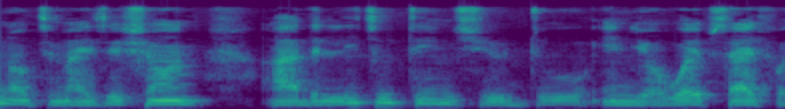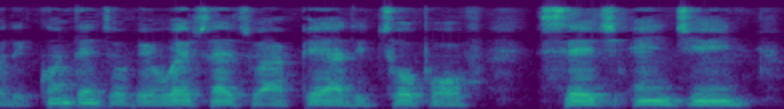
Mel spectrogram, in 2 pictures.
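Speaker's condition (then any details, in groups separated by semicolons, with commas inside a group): No condition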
